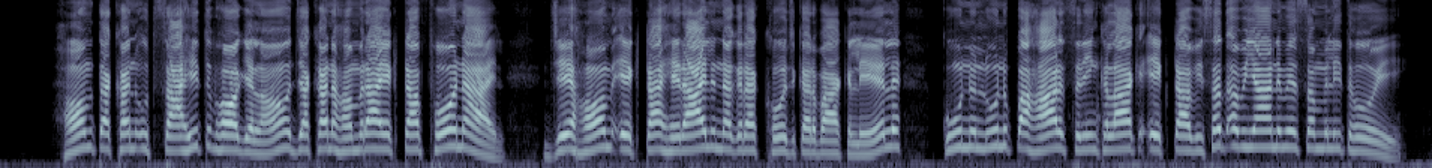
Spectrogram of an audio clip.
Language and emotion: Maithili, happy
